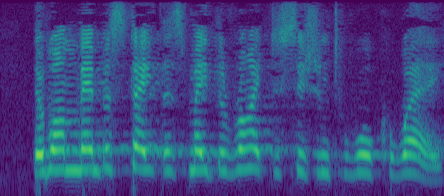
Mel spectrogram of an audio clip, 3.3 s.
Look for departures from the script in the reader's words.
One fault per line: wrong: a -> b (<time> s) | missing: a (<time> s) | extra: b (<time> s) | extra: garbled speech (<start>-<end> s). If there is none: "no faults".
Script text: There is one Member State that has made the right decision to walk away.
missing: is (0.3 s)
